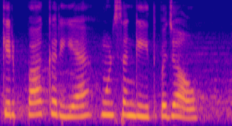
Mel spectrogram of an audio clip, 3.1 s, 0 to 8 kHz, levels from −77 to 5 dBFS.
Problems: constant background noise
